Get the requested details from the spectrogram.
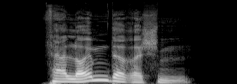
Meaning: strong dative masculine/neuter singular of verleumderisch
- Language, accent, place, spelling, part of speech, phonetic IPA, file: German, Germany, Berlin, verleumderischem, adjective, [fɛɐ̯ˈlɔɪ̯mdəʁɪʃm̩], De-verleumderischem.ogg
